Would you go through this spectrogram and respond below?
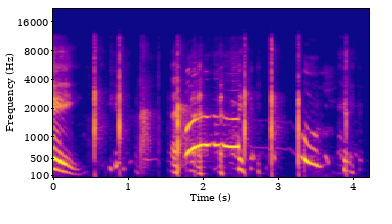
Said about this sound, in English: applause. Yes. Air horns, all that.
